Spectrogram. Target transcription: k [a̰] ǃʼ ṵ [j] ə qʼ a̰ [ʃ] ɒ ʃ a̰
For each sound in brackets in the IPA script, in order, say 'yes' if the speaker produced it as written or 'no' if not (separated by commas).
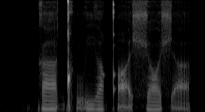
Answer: no, yes, yes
